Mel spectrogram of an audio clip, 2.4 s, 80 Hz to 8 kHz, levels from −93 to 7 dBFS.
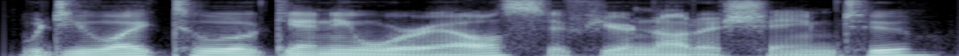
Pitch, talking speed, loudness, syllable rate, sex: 100 Hz, 300 wpm, -15 LUFS, 8.1 syllables/s, male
